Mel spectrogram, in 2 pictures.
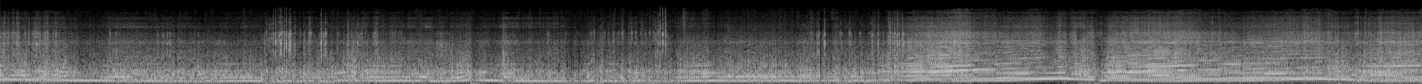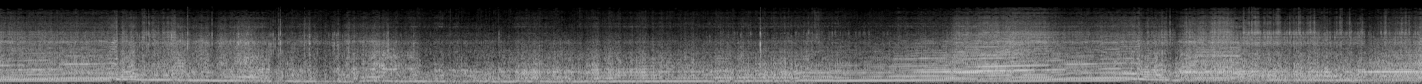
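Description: Honda Civic EG's swapped-in K20 four-cylinder engine, with aftermarket intake, header and cat-back exhaust, heard from inside the cabin under hard track driving. It holds steady revs, then climbs in pitch and drops sharply several times as it changes gear, and holds steady again before one more climb and drop near the end.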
